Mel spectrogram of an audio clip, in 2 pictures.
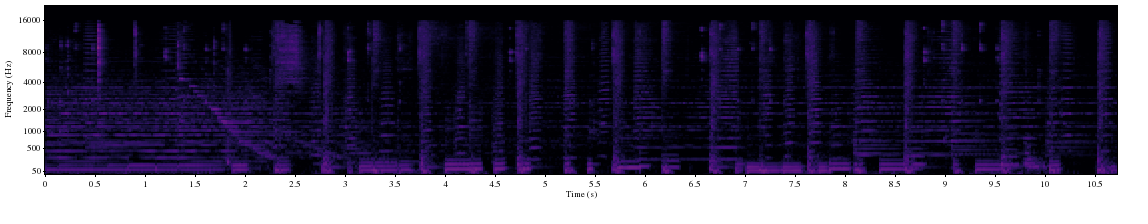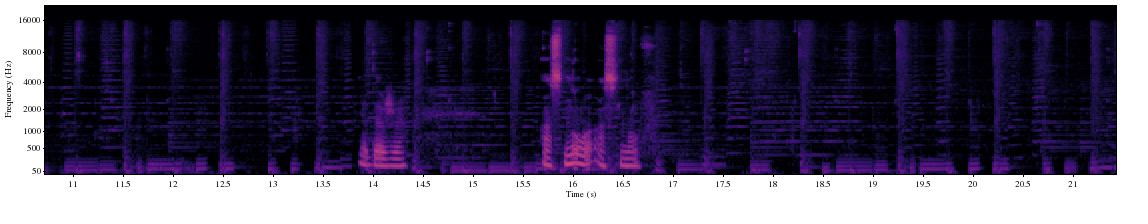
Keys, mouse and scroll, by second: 0.9 click, 1.3 shift+middle click, 2.2 click, 3.1 middle click, 3.8 click, 4.7 middle click, 5.6-6.7 drag, 6.7 shift+middle click, 7.6-8.9 drag, 8.9 middle click, 9.8-11.1 drag, 11.1 scroll down 1, 11.3-12.7 middle drag, 12.7-14.7 drag, 14.7-16.4 middle drag, 16.4-17.9 drag, 17.9 scroll down 2, 18.1 middle click, 18.8-19.2 scroll down 1, 19.2 middle click, 20.0-20.5 scroll up 6, 20.5 middle click, 21.3-21.4 scroll down 1.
